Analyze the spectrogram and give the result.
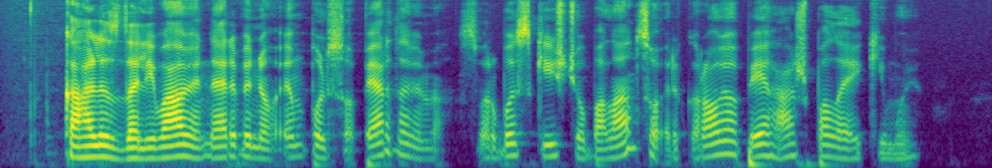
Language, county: Lithuanian, Marijampolė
